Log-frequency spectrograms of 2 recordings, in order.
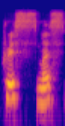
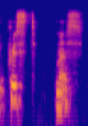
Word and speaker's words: Christmas: and r i s there's no t christmas you write a t but you don't say christmas christmas all right so that's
